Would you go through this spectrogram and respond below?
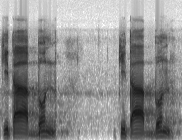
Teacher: باقی اوپر دو پیشیں ہیں، اس کی ادائیگی کے وقت ایک نون کی آواز پیدا ہوگی جسے نون تنوین کا نام دیا جائے گا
